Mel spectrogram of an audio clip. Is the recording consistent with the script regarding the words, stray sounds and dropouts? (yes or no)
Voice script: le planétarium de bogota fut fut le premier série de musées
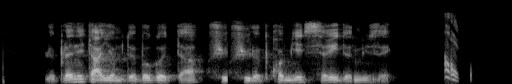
no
